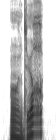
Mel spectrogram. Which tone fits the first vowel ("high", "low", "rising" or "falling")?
low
